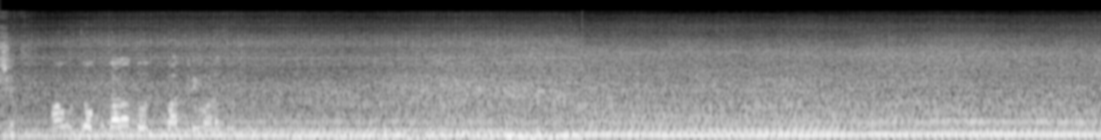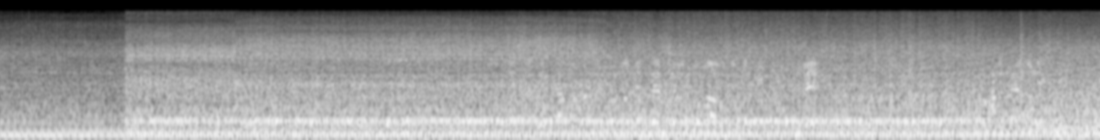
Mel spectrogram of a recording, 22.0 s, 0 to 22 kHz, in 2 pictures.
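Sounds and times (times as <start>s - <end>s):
petrol water pump running: 0.0s - 22.0s
water rushing from hose: 0.0s - 22.0s.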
